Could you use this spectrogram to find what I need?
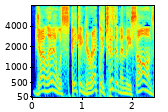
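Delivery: usual speaking voice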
